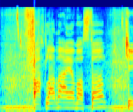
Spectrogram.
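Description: A man talking, with a steady low hum underneath; a short burst of hiss comes just before the talk starts about half a second in.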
